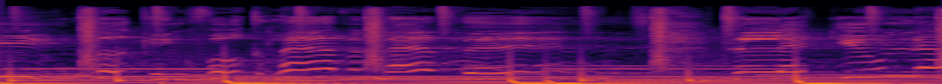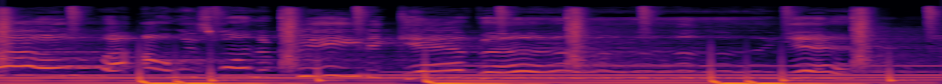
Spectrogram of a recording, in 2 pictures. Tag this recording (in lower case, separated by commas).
background music, music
